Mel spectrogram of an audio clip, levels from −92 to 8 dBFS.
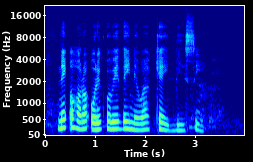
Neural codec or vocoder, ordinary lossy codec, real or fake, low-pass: vocoder, 44.1 kHz, 128 mel bands, Pupu-Vocoder; none; fake; none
